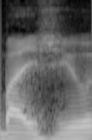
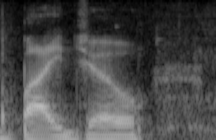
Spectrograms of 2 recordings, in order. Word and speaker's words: Baijiu: I was calling it Baijiu at first because I thought it was cool to say it that way, but then I Wikipedia'd it, and apparently the correct pronunciation is Baijiu.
